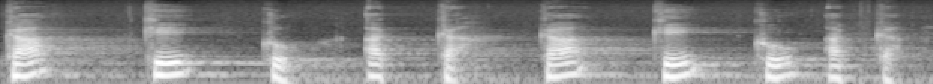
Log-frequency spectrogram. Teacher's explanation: কাফ হরফটি উচ্চারিত হয় জিহ্বার শেষের অংশ থেকে, তবে একটু সামনের দিকে আগ বাড়িয়ে কাফ হরফটি উচ্চারিত হয়।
